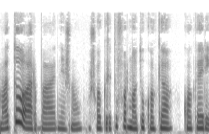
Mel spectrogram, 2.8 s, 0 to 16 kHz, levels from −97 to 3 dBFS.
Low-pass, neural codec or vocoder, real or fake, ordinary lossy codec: 14.4 kHz; autoencoder, 48 kHz, 32 numbers a frame, DAC-VAE, trained on Japanese speech; fake; MP3, 48 kbps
